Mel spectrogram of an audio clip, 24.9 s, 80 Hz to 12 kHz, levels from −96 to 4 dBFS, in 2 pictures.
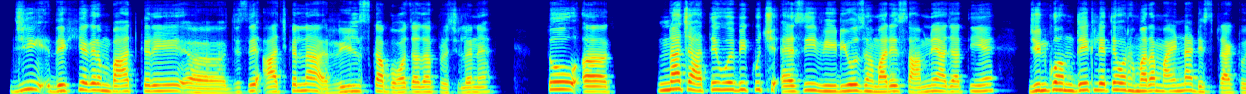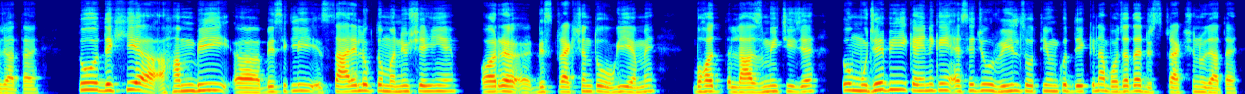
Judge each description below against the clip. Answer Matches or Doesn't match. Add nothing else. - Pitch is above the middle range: Matches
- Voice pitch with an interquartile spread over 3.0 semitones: Matches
